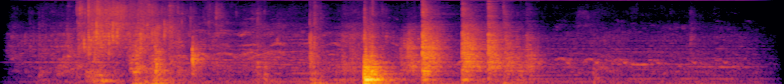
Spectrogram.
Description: splash and laugh

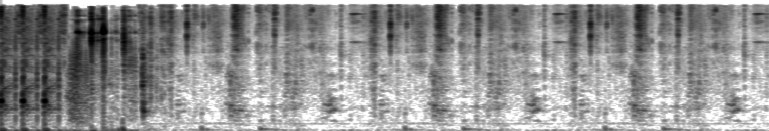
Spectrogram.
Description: pop marble

